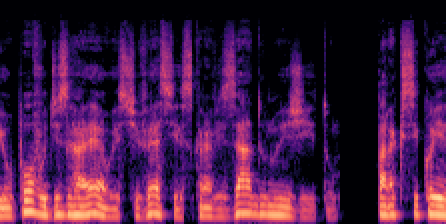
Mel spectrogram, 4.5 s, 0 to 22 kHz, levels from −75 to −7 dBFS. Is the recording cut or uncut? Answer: uncut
